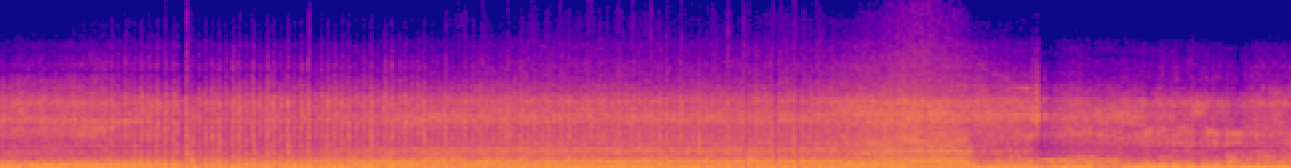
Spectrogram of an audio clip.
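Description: Drag racing cars at the Willowbank, Queensland raceway idle down the track after a run, their engines droning loudly with shifting pitch, under continuous excited commentary.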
